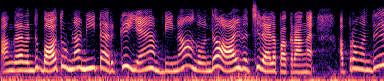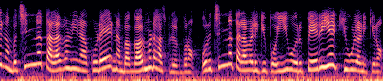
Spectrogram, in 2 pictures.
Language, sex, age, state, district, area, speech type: Tamil, female, 18-30, Tamil Nadu, Tiruchirappalli, rural, spontaneous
